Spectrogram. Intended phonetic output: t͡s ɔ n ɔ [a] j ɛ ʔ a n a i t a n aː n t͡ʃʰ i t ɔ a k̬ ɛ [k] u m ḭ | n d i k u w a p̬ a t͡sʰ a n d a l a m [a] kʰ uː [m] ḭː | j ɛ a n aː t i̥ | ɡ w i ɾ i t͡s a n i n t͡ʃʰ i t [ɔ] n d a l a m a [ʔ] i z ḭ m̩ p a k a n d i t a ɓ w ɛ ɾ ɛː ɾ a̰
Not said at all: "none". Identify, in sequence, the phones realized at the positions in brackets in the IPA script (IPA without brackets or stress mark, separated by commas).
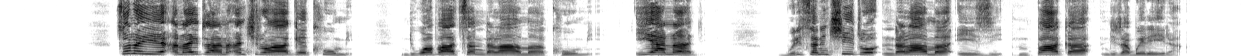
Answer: i, kʰ, a, m, ɔ, ʔ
